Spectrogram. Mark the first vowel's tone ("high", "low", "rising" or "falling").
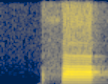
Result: high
